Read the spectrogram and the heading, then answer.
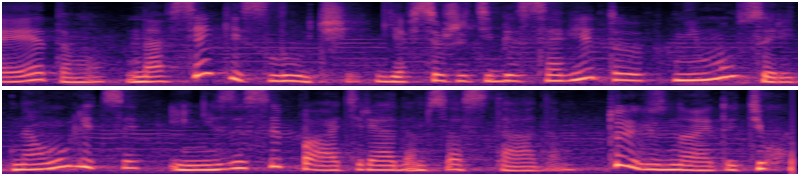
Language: Russian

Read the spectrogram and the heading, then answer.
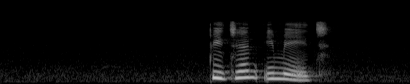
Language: Sinhala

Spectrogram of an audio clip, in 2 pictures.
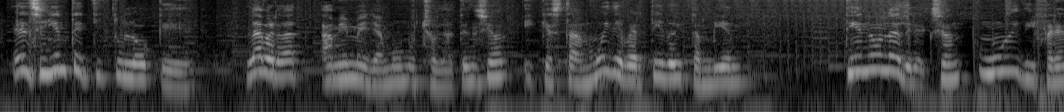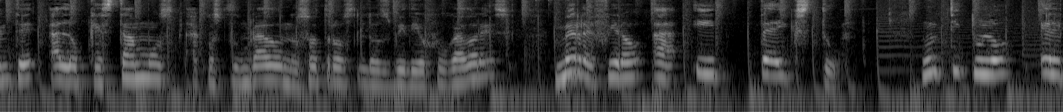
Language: Spanish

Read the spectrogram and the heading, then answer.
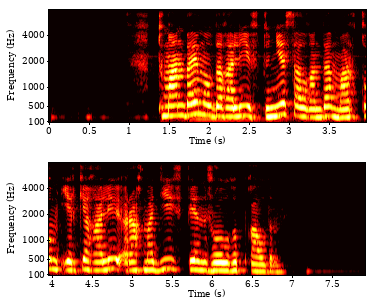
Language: Kazakh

